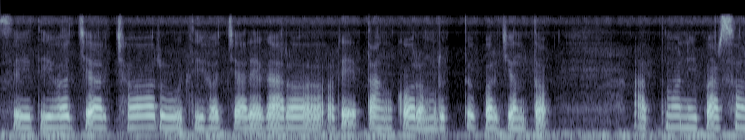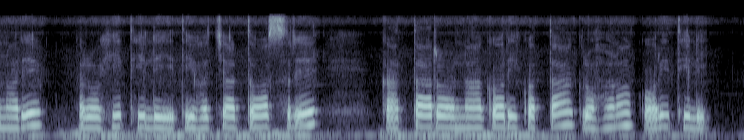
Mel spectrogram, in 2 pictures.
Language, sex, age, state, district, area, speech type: Odia, female, 30-45, Odisha, Balangir, urban, read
